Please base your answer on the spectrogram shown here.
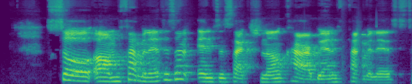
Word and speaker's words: Feminit: At first when I was reading online, I was like, femininity? Is it femininity? Everyone is always like, how do you pronounce it? I know, it's Feminit.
